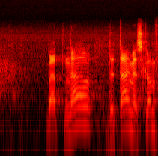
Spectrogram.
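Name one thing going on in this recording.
An elderly man chants slowly through a microphone.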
